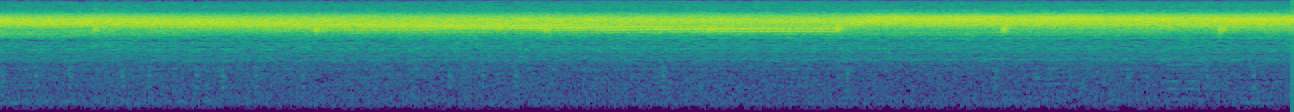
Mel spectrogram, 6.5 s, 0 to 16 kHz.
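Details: Continuous shrill droning of cicadas in Gifu Prefectural Centennial Park, Japan, on a hot 37°C July morning under dappled sunlight along the park path; the high buzzing stays steady and loud with slight pulsing and no other clear sounds.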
